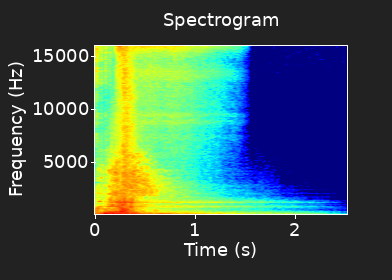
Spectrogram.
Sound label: shroud end burst; Warframe; Voruna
